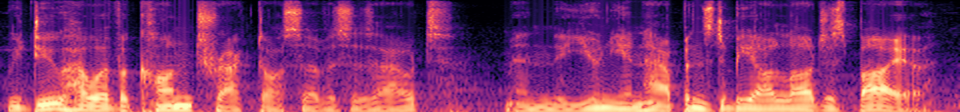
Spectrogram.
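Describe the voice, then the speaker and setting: A man's voice: on the low side, fairly even intonation, fairly quick, a little mellow, lightly acted. A man playing an affable, talkative and polite psionic inquisitor in a sci-fi audio drama. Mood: candid, explanatory. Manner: talkative, easygoing, explanatory.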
